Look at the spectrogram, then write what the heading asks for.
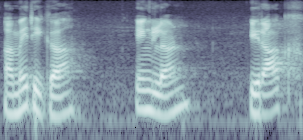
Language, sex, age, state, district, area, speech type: Marathi, male, 18-30, Maharashtra, Buldhana, rural, spontaneous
